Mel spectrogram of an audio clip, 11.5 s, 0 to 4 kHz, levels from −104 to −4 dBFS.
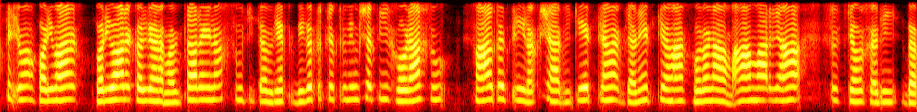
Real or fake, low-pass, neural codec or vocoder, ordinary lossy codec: fake; 3.6 kHz; autoencoder, 44.1 kHz, a latent of 192 numbers a frame, MeloTTS; none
